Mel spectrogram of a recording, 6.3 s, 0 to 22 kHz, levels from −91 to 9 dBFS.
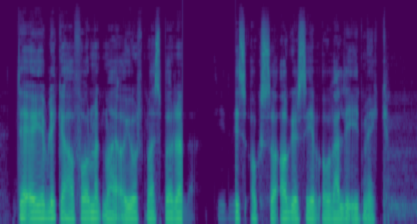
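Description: From 2.73 to 3.53 s the speech drops out abruptly for about 0.8 s, leaving only a faint residue far below normal level, likely a brief signal loss with the path still live.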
